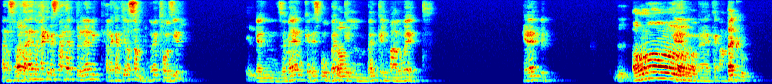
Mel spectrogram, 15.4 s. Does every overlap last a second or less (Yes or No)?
Yes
